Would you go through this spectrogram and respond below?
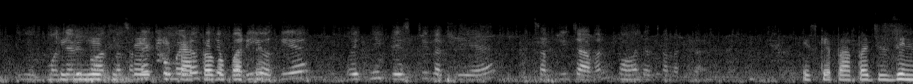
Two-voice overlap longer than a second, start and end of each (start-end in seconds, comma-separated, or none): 0.6-2.7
